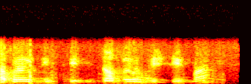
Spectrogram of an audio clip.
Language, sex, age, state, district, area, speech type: Nepali, female, 60+, West Bengal, Jalpaiguri, rural, conversation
